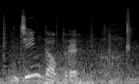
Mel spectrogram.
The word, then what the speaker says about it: Dzień dobry: Dzień dobry.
